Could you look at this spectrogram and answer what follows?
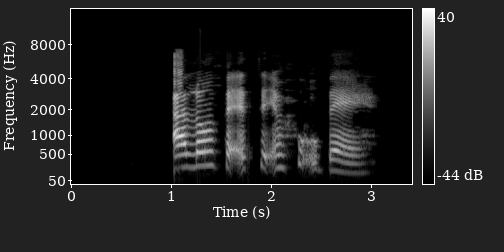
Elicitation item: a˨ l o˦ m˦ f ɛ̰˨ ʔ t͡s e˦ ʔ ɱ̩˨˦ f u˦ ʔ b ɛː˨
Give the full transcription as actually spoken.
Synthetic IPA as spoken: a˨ l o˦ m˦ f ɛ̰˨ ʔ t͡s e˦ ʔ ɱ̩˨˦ f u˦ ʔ b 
